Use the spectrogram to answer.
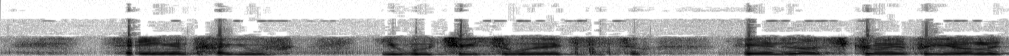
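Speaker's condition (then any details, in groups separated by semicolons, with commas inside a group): Parkinson's; needs sling hoist to be lifted up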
